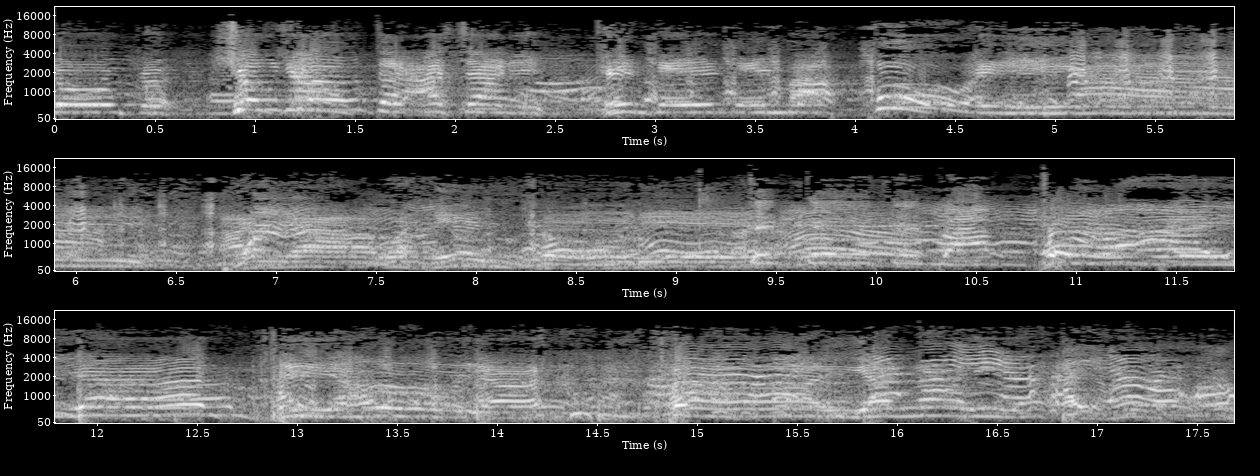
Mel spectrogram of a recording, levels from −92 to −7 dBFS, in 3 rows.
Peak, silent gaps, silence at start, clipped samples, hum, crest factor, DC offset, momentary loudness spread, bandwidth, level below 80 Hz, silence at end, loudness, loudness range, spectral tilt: 0 dBFS; none; 0 s; under 0.1%; none; 20 dB; under 0.1%; 6 LU; 13.5 kHz; -56 dBFS; 0 s; -19 LUFS; 2 LU; -3 dB/octave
